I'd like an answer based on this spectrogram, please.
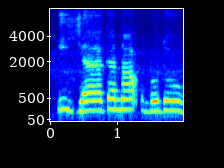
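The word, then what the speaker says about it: إِيَّاكَ نَعْبُدُ: It's supposed to be pronounced Iyyaka na'budu wa iyyaka nasta'in. إياك نعبد وإياك نستعين. Okay, that was very good. Just make sure that you do not prolong the sound of alif in Iyyaka. It's not supposed to be pronounced Iyyaka. You're not supposed to prolong the alif sound too much.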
